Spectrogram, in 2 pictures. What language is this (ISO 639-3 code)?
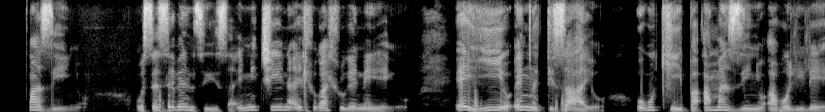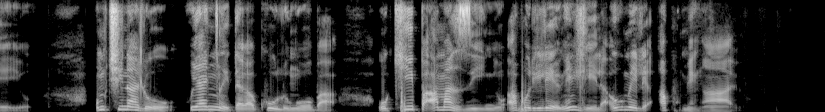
nde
